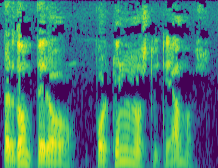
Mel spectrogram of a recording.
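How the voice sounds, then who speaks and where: Man playing a courteous spanish gentleman, castilian accent, lively intonation, slightly husky, very slow. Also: mid-range voice, muffled recording. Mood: sociable. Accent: Spanish from Spain. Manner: slow and clearly spoken for learners. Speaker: dialogue speaker in a language course. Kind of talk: scripted language-course dialogue.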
